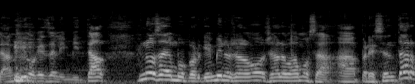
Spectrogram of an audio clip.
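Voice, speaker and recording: With noticeable background noise, a man in a Rioplatense accent speaks very fast at a high pitch with lively intonation. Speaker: radio host. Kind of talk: casual chat. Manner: animated.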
